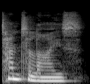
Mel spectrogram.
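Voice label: "tantalize", British English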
